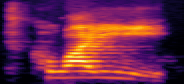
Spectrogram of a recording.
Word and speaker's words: Kauai: moved to kauai and it's kauai so pretty easy like hawaii kawaii kauai and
